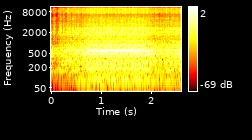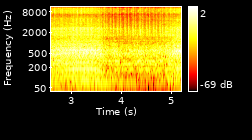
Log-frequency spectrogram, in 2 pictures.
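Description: A sewing machine backstitches from a marked dot, running as a steady close whirring hum with two slight dips in speed, loud and alone without speech.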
